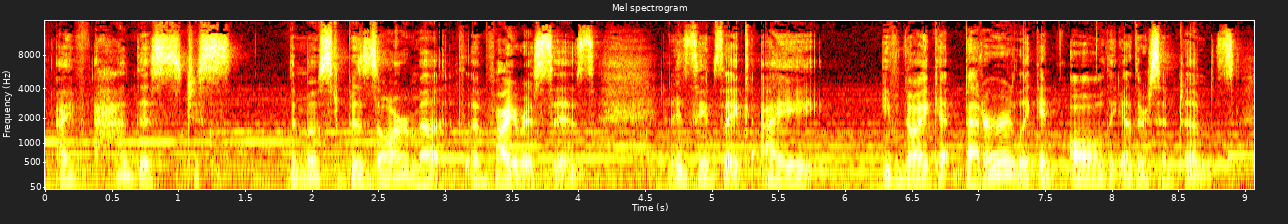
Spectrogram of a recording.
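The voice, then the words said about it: Strained, weakened voice from illness. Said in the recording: “you can hear my voice is not where it should be ... my voice has really, really struggled”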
